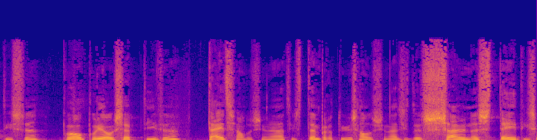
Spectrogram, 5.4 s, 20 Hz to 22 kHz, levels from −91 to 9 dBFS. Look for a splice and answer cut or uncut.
cut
